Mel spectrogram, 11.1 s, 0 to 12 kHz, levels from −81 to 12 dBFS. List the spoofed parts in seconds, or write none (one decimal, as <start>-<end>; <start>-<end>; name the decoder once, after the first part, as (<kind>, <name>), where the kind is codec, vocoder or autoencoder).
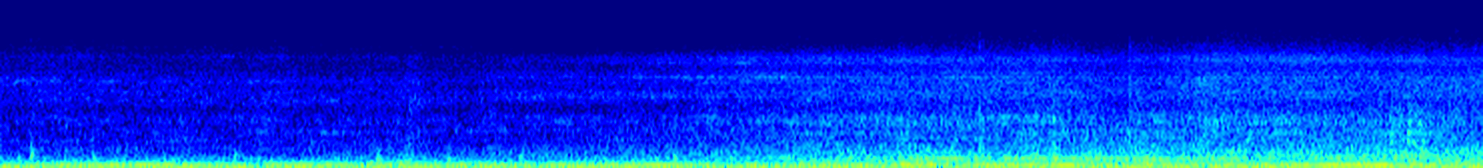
none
